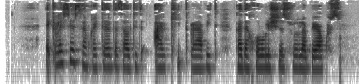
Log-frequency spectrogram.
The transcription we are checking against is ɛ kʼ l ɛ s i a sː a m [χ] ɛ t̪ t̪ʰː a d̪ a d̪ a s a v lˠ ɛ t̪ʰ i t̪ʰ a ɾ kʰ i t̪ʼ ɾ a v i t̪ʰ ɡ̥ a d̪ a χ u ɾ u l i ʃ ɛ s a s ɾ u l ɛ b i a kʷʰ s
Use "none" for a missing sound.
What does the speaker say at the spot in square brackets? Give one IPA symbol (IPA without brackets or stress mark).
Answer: χ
